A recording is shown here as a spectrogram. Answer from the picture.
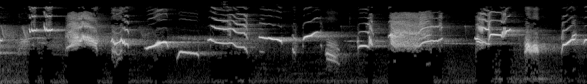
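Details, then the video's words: Excited caged Oriental magpie-robin in full breeding condition pours out a nonstop song of buzzy bursts, twisting whistles and rapid high chips with barely any pause. "KACER KONSLET!"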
